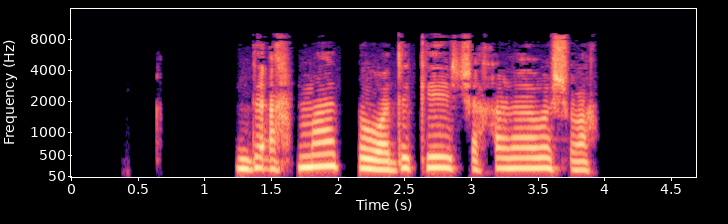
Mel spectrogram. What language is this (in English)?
Pashto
